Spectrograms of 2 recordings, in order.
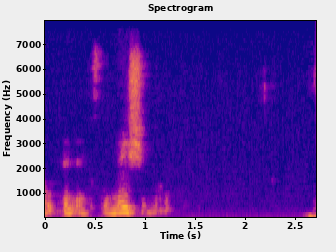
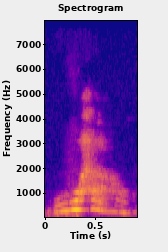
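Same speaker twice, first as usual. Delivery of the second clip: excited wow; 6 semitones higher than usual. Shown as a demonstration. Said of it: "you need to be like".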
